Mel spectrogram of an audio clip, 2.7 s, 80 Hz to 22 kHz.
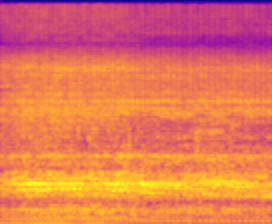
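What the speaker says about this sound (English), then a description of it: "Oh, I started it without choke." A John Deere RK54 commercial lawn mower with grass bag runs close by after being started without choke, its engine holding a steady, loud, throbbing drone with no talk over it.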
